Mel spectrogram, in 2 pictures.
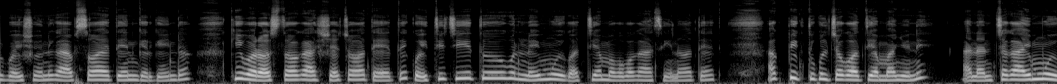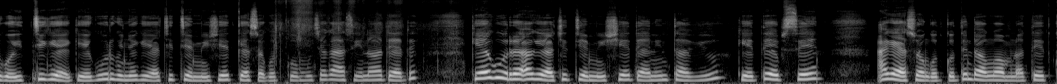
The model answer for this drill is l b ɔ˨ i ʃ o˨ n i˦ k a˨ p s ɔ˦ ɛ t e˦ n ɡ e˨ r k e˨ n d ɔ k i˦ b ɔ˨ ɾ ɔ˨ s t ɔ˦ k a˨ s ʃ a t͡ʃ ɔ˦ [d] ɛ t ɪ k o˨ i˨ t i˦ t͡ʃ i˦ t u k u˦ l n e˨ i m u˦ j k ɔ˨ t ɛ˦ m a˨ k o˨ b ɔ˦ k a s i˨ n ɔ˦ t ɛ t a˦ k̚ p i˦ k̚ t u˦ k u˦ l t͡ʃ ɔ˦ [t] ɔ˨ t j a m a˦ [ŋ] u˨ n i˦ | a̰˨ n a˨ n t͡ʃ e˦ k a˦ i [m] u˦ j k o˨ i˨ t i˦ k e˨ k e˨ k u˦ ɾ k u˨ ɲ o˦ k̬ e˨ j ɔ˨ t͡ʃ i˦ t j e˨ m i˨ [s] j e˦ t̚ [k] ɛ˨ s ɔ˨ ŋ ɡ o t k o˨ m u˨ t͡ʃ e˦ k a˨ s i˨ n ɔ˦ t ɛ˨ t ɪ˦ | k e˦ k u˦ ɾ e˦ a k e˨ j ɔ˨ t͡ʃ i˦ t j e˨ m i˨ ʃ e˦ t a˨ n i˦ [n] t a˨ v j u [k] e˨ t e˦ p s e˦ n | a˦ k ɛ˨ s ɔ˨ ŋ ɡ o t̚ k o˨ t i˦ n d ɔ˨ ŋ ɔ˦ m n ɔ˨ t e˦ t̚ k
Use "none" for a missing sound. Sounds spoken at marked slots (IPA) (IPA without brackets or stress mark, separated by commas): t, k, ɲ, m, ʃ, k, n, k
